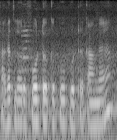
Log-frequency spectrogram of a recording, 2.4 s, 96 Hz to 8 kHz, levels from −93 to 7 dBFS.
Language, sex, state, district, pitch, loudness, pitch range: Tamil, female, Tamil Nadu, Chennai, 170 Hz, -17 LUFS, 165-170 Hz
